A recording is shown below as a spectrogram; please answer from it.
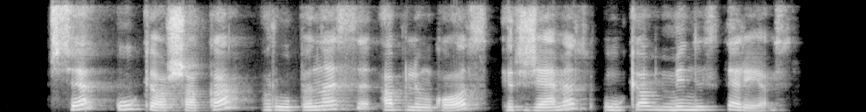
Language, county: Lithuanian, Panevėžys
